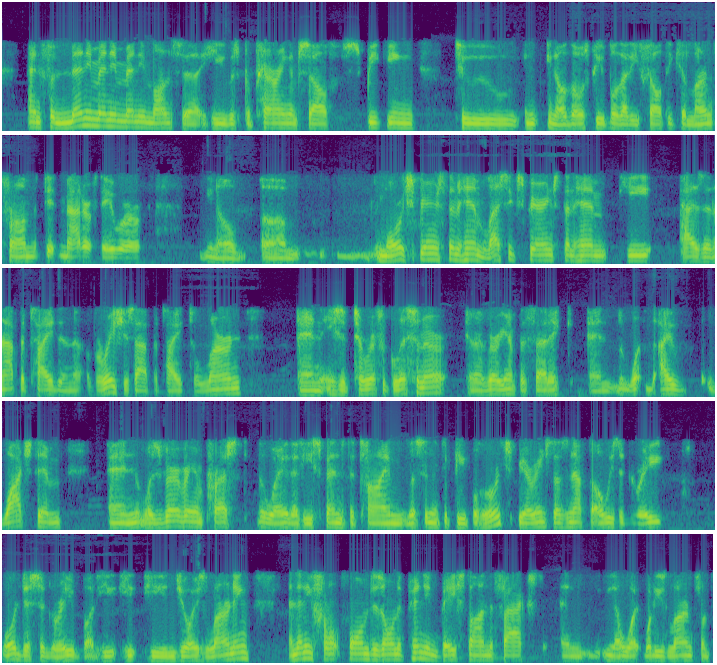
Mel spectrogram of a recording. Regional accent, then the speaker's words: Brooklyn, New York, United States; born there; But you know, I was born in Brooklyn. My parents were born in Brooklyn. My grandparents were born in Brooklyn.

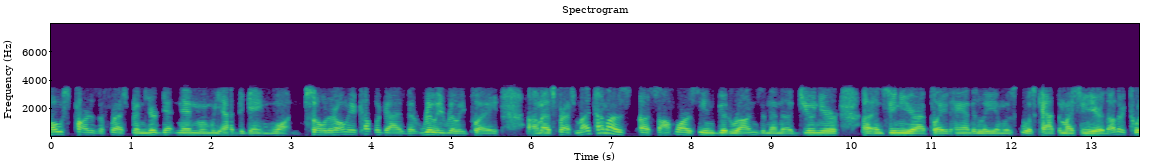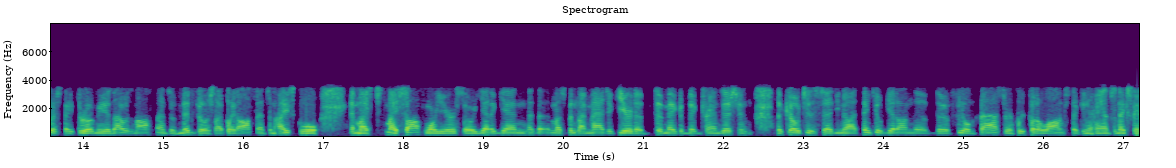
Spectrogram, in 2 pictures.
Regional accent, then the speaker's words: California, United States; So I grew up in California, and I was going to stay out west.

